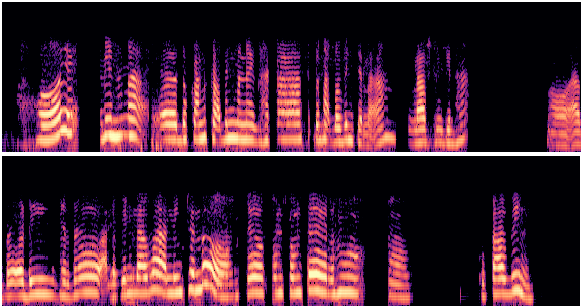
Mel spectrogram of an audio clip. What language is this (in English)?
Santali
